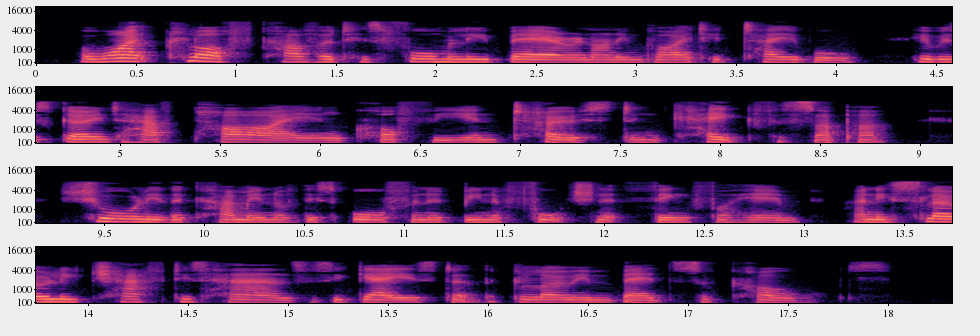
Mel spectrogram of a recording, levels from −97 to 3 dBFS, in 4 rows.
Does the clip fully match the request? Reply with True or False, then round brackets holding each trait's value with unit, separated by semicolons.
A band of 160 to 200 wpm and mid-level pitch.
True (170 wpm; 165 Hz)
